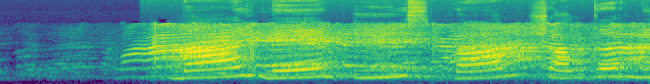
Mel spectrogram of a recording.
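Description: Young boys exclaim loudly together.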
